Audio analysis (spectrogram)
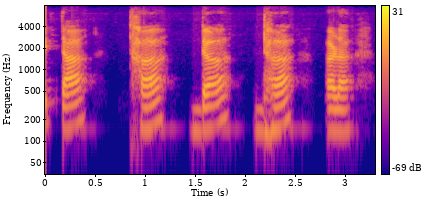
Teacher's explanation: जब आप कहेंगे टा, ठा, डा, ढा, अड़ा, आप एहसास करके देख रहे होंगे, बोल के देखिएगा तो पता चलेगा कि हाँ, जीवा सच में मूर्धा को स्पर्श कर रही है, इसलिए इस वर्ग को मूर्धा स्थान दिया गया है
